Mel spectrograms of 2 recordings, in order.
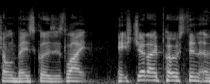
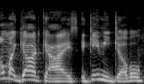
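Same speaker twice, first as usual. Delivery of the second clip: full put-on American accent; 2 semitones higher than usual. Speaker playing a game redoes a generic YouTuber reaction in a put-on American accent. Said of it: "I don't know why I have to go American with it".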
